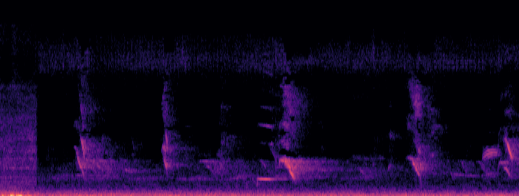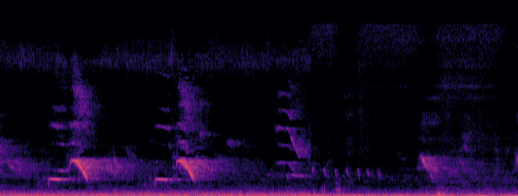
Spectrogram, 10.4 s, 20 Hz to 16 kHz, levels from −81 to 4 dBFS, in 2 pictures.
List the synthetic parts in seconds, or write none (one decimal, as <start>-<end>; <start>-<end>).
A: 0.0-0.7; 2.9-4.3; 5.0-6.5; 7.4-8.0; 8.8-10.4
